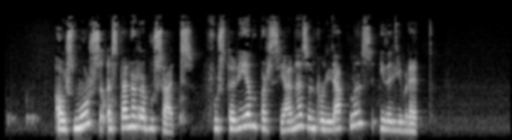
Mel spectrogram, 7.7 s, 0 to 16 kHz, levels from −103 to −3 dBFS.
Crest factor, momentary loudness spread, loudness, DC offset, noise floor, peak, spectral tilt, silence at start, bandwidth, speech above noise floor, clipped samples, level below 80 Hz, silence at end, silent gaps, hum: 20 dB; 10 LU; -26 LUFS; under 0.1%; -72 dBFS; -8 dBFS; -4 dB/octave; 0.4 s; 11 kHz; 46 dB; under 0.1%; -82 dBFS; 1.45 s; none; none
